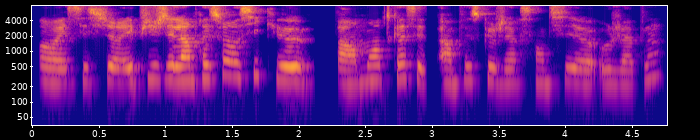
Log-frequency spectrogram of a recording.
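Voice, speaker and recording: A woman's voice: on the high side, steady tone, quick pace. A young woman hosting a podcast, chatting casually with fillers and frequent laughs. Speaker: podcast host. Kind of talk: casual conversational interview.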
